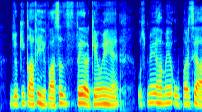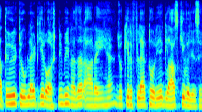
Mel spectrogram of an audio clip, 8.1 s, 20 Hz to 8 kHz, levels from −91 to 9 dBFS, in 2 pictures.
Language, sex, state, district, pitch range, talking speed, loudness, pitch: Hindi, male, Rajasthan, Nagaur, 145-170 Hz, 230 wpm, -20 LUFS, 160 Hz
